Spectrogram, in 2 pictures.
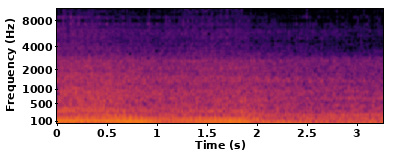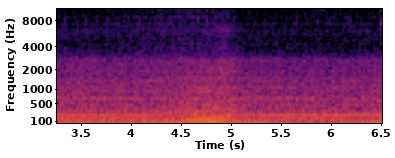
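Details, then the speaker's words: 1989 Volvo 740 GL saloon left in a field for at least 3 years, started straight up with compression confirmed and no coolant in it. A smooth, steady four-cylinder idle with only slight gentle swells and no tapping or misfire. A normal idle. "and it started straight up like it's in use every day so um good news terrible for Content"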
